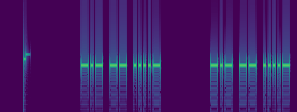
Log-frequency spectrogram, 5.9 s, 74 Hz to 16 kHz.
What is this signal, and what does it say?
Morse code, heard as a keyed tone, about 25 wpm, 700 Hz. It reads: KM4 KM4
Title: USA Call Sign Prefixes - Repeated 2x - 25wpm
